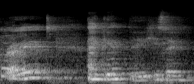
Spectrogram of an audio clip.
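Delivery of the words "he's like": normal talking voice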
